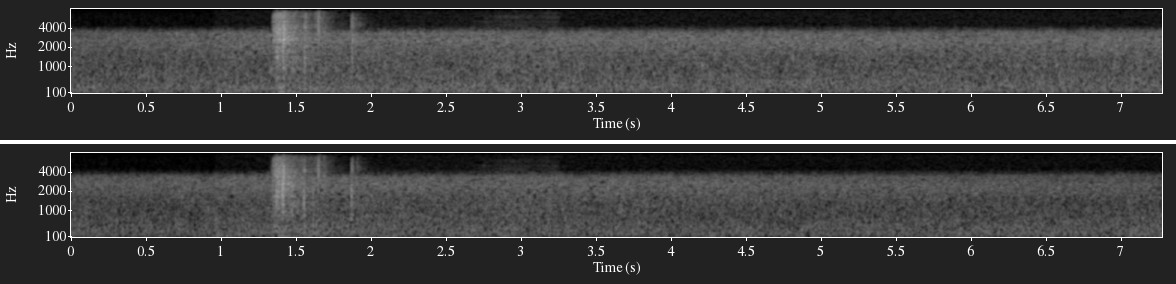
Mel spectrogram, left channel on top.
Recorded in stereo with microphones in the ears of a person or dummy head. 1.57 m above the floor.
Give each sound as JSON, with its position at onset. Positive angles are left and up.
{"t": 1.3, "sound": "crushing", "side_deg": -50, "distance_m": 1.7}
